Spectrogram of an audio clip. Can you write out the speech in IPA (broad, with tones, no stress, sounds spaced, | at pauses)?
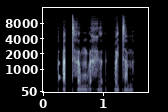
ʔ a˦˥ t̚ t̪ʰ ə˧ w m ṵ˧˥ ə̯ h ɨ̤˨˩ ə̯ ʔ ɨ˨˩ k̚ ɓ ə˧˩ j t̪ a̤˨˩ m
